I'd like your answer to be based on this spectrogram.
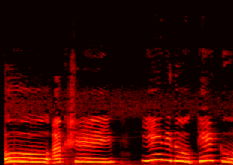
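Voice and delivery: choked-up, teary voice, slow and high; tearful. Acted. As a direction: near tears, overwhelmed by the surprise. Aunt moved by surprise cake.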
